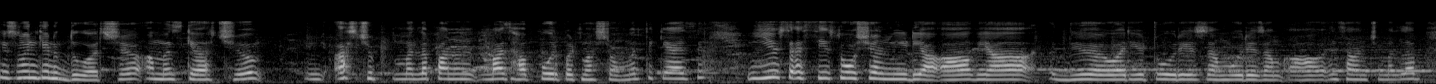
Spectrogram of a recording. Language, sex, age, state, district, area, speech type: Kashmiri, female, 18-30, Jammu and Kashmir, Srinagar, urban, spontaneous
